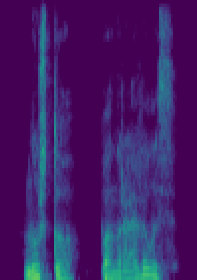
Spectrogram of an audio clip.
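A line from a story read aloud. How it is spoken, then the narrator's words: Mocking, menacing whisper. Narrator (Russian): Прошептала Алена, и в ее голосе смешались насмешка и нечто темное, почти опасное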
